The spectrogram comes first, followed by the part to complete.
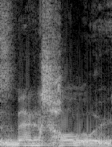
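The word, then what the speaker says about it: Max Holloway: brasileiro, mas você tava no coach do, como pronuncia? Max, Max Hollowy.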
